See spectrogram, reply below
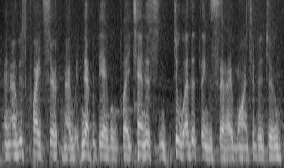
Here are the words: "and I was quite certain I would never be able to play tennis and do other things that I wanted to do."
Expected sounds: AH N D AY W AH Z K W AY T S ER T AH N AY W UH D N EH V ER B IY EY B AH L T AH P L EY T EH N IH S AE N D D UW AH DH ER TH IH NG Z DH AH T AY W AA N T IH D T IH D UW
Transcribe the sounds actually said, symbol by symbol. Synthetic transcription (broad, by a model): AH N AY W AH Z K W AY T S ER T N AY W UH D N EH V ER B IY EY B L T AH P L EY T EH N IH S N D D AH AH DH ER TH IH NG Z DH AH T AY W AA N T IH D T IH D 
